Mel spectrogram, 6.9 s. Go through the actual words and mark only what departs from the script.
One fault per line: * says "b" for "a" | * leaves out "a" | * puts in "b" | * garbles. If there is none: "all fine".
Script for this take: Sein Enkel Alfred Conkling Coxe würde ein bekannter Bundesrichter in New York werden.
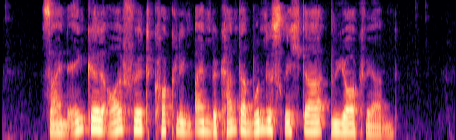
* leaves out "Coxe würde"
* leaves out "in"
